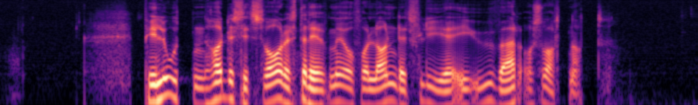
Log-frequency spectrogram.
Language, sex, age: Norwegian, male, 45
